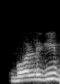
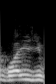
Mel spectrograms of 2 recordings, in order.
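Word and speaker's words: Golgi: গলগি body, ইংরেজিতে বলা হয় এটাকে গলগি বডি বা গলজি বডি, যে কোনো জি এর উচ্চারণ গ হয়, জ হয়, ঠিক আছে।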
